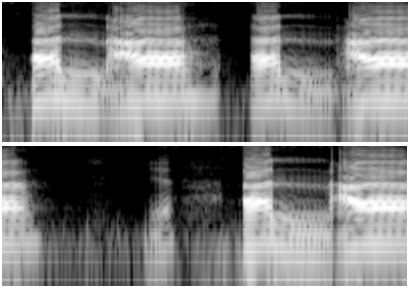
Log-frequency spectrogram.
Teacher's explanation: Apabila ada lafal an'ama, yaitu adanya huruf sukun bertemu dengan huruf ain, maka dinamakan dengan dinamakan dengan bacaan izhar halqi, dibaca dengan jelas suara nunnya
